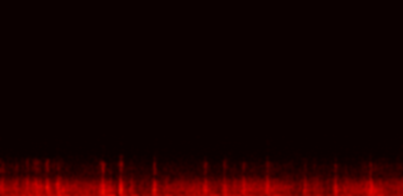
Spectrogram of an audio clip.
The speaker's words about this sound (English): Now, let me hit that typewriter for a minute.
